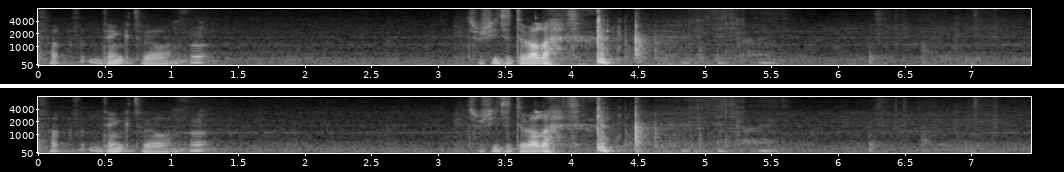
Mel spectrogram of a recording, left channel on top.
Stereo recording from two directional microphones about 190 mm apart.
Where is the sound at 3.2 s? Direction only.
30° left (ahead or behind).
